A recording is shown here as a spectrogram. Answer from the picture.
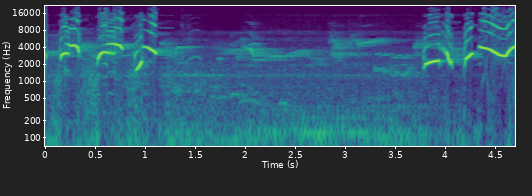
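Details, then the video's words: Oriental magpie-robin singing aggressively at a rival: loud hooked whistles and clicks at the start, then a long quiet stretch, then another burst of sweeping whistled notes. "KICAUAN KACER POWER KERAS | MEMANCING EMOSI KACER LAWAN LANGSUNG NGOTOT BONGKAR ISIAN"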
